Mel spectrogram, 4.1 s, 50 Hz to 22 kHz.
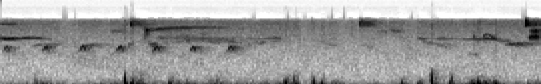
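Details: Bald eagle at a nest on the Little Miami River near South Lebanon, southwest Ohio, USA, by nest camera at 07:02 on 26 April 2024: an evenly spaced run of about nine short, high chipping notes, with thin songbird whistles and low pattering thumps.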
